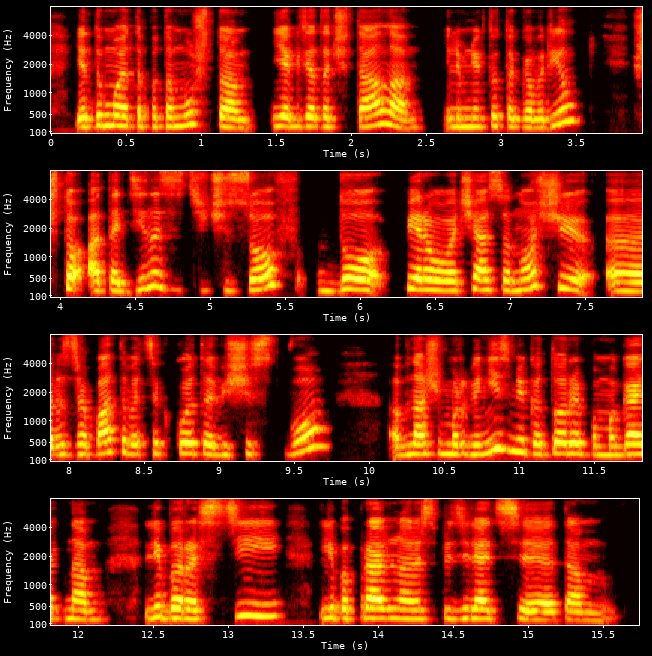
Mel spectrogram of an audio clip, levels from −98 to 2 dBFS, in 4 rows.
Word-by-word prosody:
Я 210 - -1
думаю, 240 0 +2
это 215 - -6
потому, 220 +3 -3
что 200 -7 -1
я 225 +1 +1
где-то 215 0 -2
читала 215 -1 0
или 205 +2 -6
мне 210 0 -3
кто-то 220 0 -6
говорил, 215 - -4 0.3
что - - +2
от 215 +1 +1
11 230 +1 -4
часов 235 - 0
до 235 +3 +3
1 235 -5 +4
часа 230 +1 +1
ночи, 260 +2 -2
э, 205 -1 +3
разрабатывается 230 +3 -1
какое-то 240 0 0
вещество 235 - -3 0.4
в 205 - -6
нашем 230 +1 +1
организме, 265 +8 0
которое 240 0 +1
помогает 215 +1 +2
нам 200 -2 -3 0.3
либо 230 -1 +3
расти, 275 +7 0 0.2
либо 225 -1 -3
правильно 225 -2 +6
распределять, 215 +1 +1
э, 195 -2 +2
там 185 -3 -5
225 Hz, 140 wpm, -22 LUFS, 210-245 Hz, 0.4 s, правильно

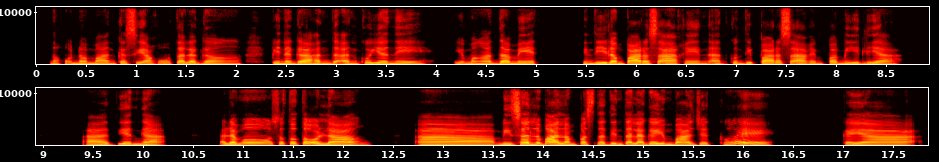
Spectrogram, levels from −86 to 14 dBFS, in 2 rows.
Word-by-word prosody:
naku 205 -3 -7
naman. 200 -1 -2
Kasi 190 -4 -3
ako 240 +7 -5
talagang, 190 -2 -1 0.3
pinaghahandaan 195 -2 +1
ko 195 - -1
'yan, 205 +1 0
eh, 180 0 -5 0.2
'yong 225 - -8
mga 210 -2 -3
damit, 190 -1 +1 0.4
hindi 210 +2 -1
lang 210 0 +3
para 200 +1 +4
sa 200 -3 +1
akin 180 -1 -5
at 180 - -6
kundi 195 0 -5
para 185 -1 +1
sa 180 0 0
aking 180 0 -7
pamilya. 185 -1 -2 0.7
At, 185 -1 0
'yan 220 +3 0
nga. 190 -3 0 0.6
Alam 225 +1 +4
mo, 285 +3 +1 0.2
sa 260 0 -5
totoo 255 0 +3
lang, 225 +4 +2 0.5
ah, 200 -2 +2
minsan 210 +10 +2
lumalampas 235 -3 +3
na 230 - +1
din 230 0 -2
talaga 225 -1 +3
'yong 225 0 +1
budget 205 -3 0
ko, 325 +3 -5
eh, 220 - +1 0.7
kaya 210 -1 +1
200 Hz, 140 wpm, -22 LUFS, 190-220 Hz, 0.7 s, para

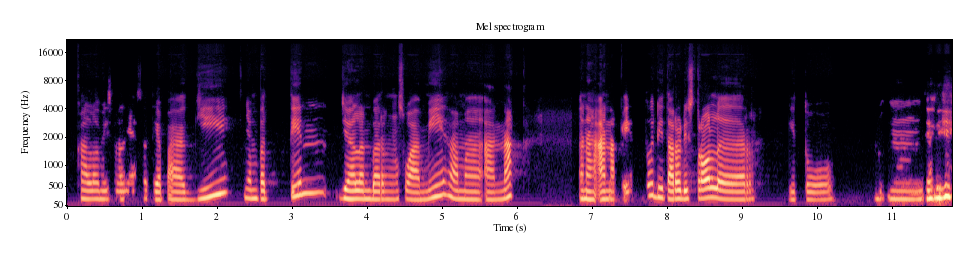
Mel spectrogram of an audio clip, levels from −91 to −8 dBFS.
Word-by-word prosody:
kalau 195 -1 -1
misalnya 190 -1 -6
setiap 190 -2 -3
pagi, 205 - +1 0.2
nyempetin 215 - -2 0.2
jalan 195 -2 +4
bareng 185 0 -1
suami 195 +9 0
sama 190 -5 -1
anak, 185 +8 +1 0.9
nah 190 -2 +3
anak 190 -1 +1
itu 190 +8 -9
ditaruh 200 -3 +4
di 200 - +3
stroller 200 -4 +4 0.6
gitu. 180 +1 -6 0.5
Mhm, 190 -1 -4
jadi 215 +2 +7
195 Hz, 95 wpm, -19 LUFS, 185-210 Hz, 0.9 s, jadi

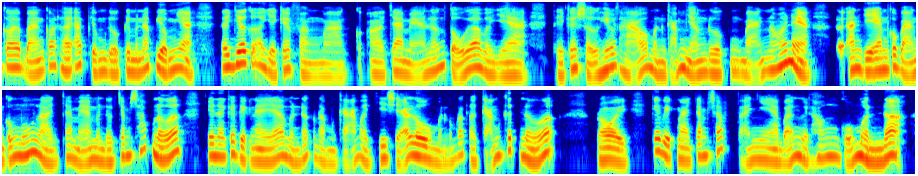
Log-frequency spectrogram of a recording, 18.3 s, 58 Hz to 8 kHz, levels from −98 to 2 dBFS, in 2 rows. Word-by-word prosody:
coi 180 -1 +2
bạn 125 0 -1
có 195 - -1
thể 145 -6 0
áp 200 +5 -1
dụng 140 +1 -2
được 130 - -1
thì 140 - 0
mình 135 - 0
áp 175 +5 -2
dụng 155 -1 +4
nha. 160 -8 +1 0.3
Thứ 175 - +4
nhất 220 +5 +7
á - - -1
về 120 - 0
cái 155 +8 -2
phần 115 -7 -7
mà 105 -1 -7
c - - -19
à, 125 -2 -4
cha 130 +3 -2
mẹ 115 -2 -4
lớn 150 +7 -1
tuổi 155 - +1
á 180 0 +5
và 140 - -2
già 115 -1 -2 0.3
thì 115 - -5
cái 165 +8 -1
sự 110 -11 -2
hiếu 155 +9 +2
thảo 145 -1 -1
mình 125 -7 -1
cảm 150 +9 -3
nhận, 125 -6 0
ừm, 135 - -2
được 125 -1 -1 0.2
bạn 125 +2 -4
nói 175 +9 +4
nè, 140 - +6 0.3
rồi - - 0
anh 155 +3 +3
chị 140 -1 +4
em 150 +2 +4
của 180 - +2
bạn 125 -6 0
cũng 140 +6 0
muốn 190 +5 +4
là 135 - 0
cha 155 - -5
mẹ 125 -3 -2
mình 135 -2 -1
được 120 0 -3
chăm 165 +1 -2
sóc 245 +9 -5
nữa, 150 +10 +5 0.3
cho 170 - +3
nên 165 -1 0
cái 190 - -1
việc 145 -4 -1
này 130 0 0
á 160 - +1
mình 130 -6 -3
rất 160 +2 -6
là - - -9
đồng 115 -1 -8
cảm 110 +6 -5
và 145 - -3
chia 150 - -1
sẻ 150 - 0
luôn, 155 -6 +6
mình 115 0 -7
cũng 125 - -10
rất 180 0 -7
là 125 - -5
cảm 165 +6 -3
kích 230 -2 -2
nữa. 135 -6 +3 0.4
Rồi 135 -4 +4 0.2
cái 230 - +4
việc 155 -4 +3
mà 135 -2 -1
chăm 170 +6 -3
sóc 230 +8 -4
tại 120 - -8
nhà 135 -2 -2
bởi 120 +7 -2
người 160 -6 0
thân 155 +5 -3
của - - -2
mình 140 -7 +3
á, 180 +4 +6
140 Hz, 305 wpm, -23 LUFS, 125-170 Hz, 0.4 s, nhất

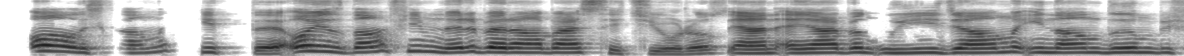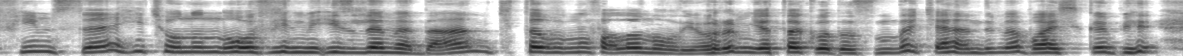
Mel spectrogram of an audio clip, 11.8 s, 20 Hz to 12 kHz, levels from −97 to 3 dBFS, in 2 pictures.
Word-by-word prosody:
O - - +2
alışkanlık 265 0 -1
gitti. 275 +1 -1
O 335 - +6
yüzden 290 0 0
filmleri 295 -4 -2
beraber 260 -1 +4
seçiyoruz 190 -5 -6
yani 220 +1 +3
eğer 245 +2 +2
ben 265 - +1
uyuyacağıma 245 +3 -1
inandığım 260 0 -1
bir 250 - -9
filmse 295 +3 -3
hiç 320 +1 -9
onunla 285 -1 -2
o 280 - +5
filmi 275 -1 -3
izlemeden 265 +1 0
kitabımı 275 -1 +1
falan 265 -1 +1
alıyorum 235 +5 -1
yatak 255 +2 +4
odasında 235 +6 -1
kendime 270 -1 -1
başka 250 +2 0
bir 280 +3 -2
265 Hz, 140 wpm, -22 LUFS, 245-280 Hz, -, O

